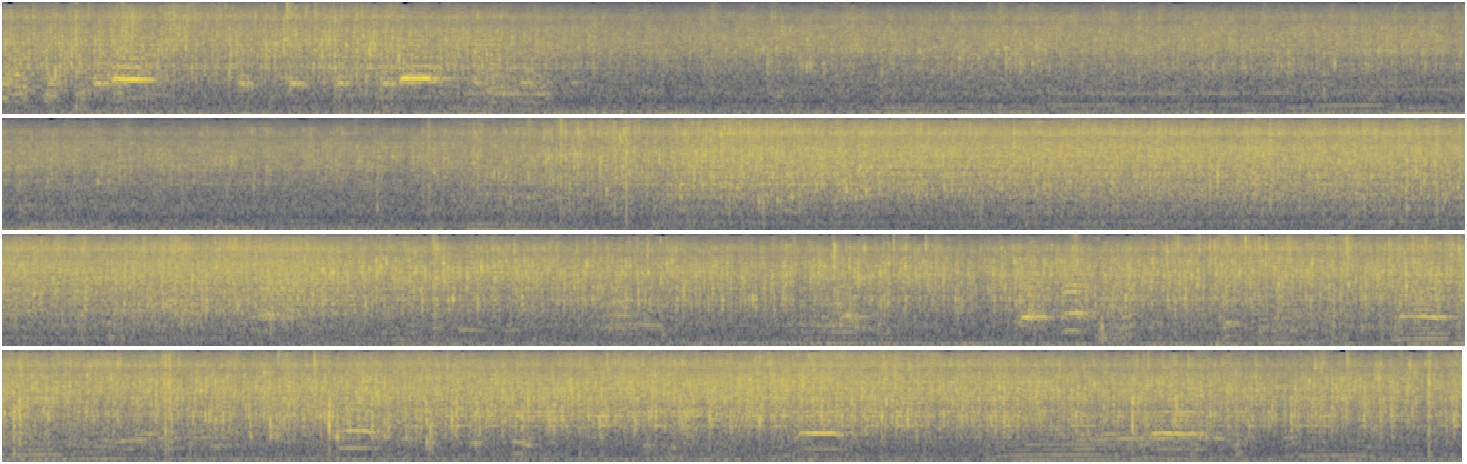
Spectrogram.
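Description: Fish deep-frying in soybean oil in a wok, a continuous crackling sizzle. Two sharp knocks come in the first two seconds. The sizzle grows louder about ten seconds in.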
